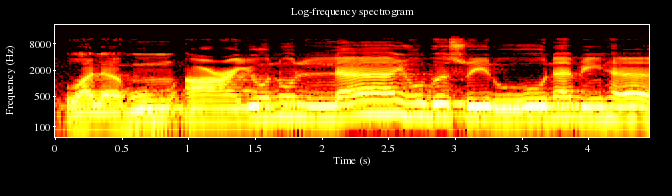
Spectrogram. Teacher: دو پیش کی تنوین کے بعد پھر لام حروف یرملون میں سے آ گیا تو یہاں پر ادغام بلا غنہ ہوگا، یعنی غنہ نہیں کریں گے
